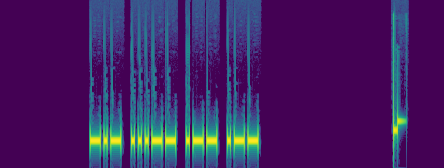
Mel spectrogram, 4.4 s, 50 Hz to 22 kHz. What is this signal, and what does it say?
Morse code, heard as a keyed tone, about 34 wpm, 700 Hz. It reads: K3WW
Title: USA Call Signs - 2x Character Spacing - 35wpm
